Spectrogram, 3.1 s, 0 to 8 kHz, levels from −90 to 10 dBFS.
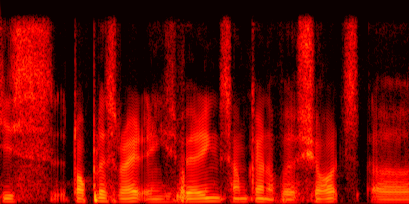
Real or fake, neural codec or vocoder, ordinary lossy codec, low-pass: real; none; none; 7.2 kHz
